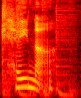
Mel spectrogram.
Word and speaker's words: Kena: In the game, they pronounce it Kana.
